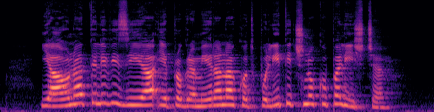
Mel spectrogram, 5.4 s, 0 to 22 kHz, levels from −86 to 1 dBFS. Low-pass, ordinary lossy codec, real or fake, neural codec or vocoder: none; none; real; none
